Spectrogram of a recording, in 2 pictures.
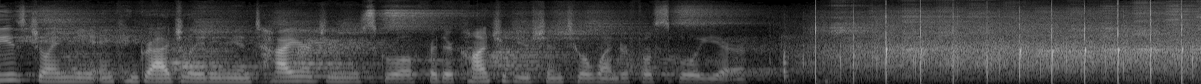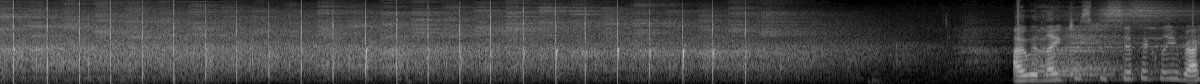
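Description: A woman speaks calmly through a microphone in a large hall.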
